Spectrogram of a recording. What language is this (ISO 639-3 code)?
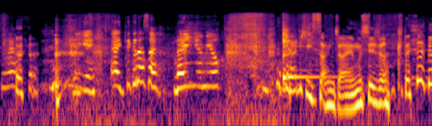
jpn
